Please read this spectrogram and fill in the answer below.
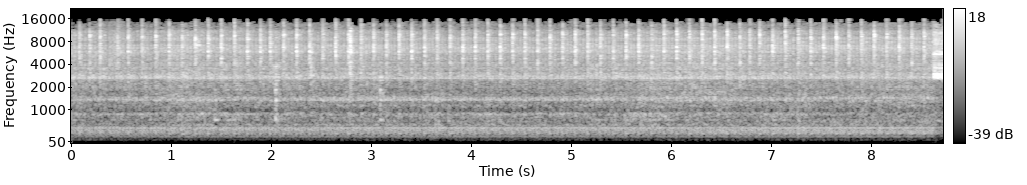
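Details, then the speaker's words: AV89 two-stroke moped on a 70cc Ersal kit, after an ignition repair and with a correct-thickness head gasket, warming up before retightening head and exhaust: steady, even buzz with fine regular ticking, no misses or surging; runs cleanly. "Donc voilà, la 89 fonctionne."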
